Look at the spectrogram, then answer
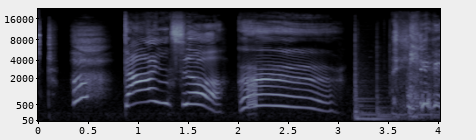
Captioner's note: gasps; children giggling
